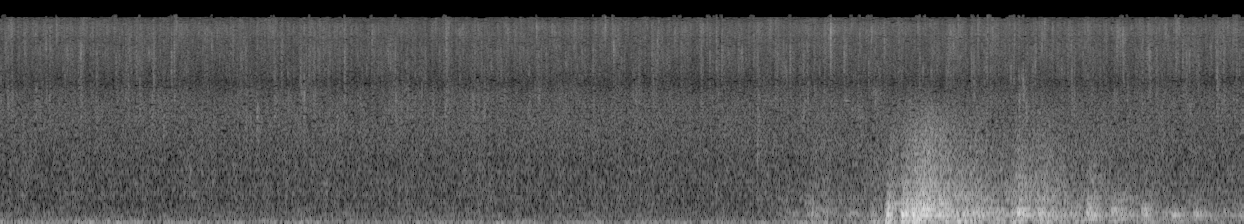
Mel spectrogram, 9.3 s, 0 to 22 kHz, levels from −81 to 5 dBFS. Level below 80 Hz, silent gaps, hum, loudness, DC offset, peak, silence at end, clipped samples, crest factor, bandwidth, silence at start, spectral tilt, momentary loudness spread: -32 dBFS; none; none; -22 LUFS; under 0.1%; 0 dBFS; 0 s; under 0.1%; 22 dB; 17 kHz; 0 s; -4.5 dB/octave; 10 LU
